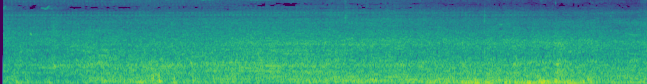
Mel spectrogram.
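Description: Town street ambience: a steady wash of traffic and pedestrian noise with an uneven low rumble, a little louder near the end.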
